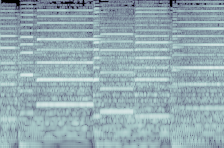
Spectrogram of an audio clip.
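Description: Serenellini button accordion playing a slow lament: long held melody notes over sustained bass chords that change roughly every second and a half.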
